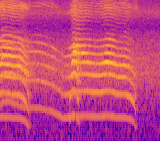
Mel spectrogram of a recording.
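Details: Playing kittens giving two long, clear meows, the first sagging downward at its end, the second held steady for over a second before dropping away into quiet.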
